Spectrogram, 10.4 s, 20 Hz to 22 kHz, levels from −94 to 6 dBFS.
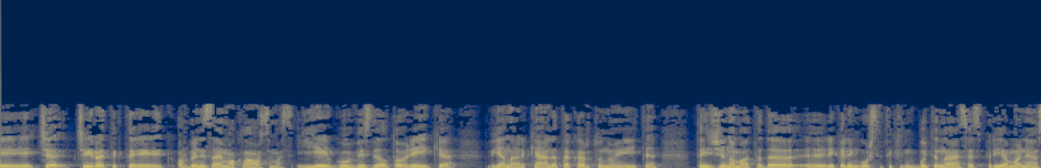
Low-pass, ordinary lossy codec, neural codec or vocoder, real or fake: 10.8 kHz; MP3, 32 kbps; none; real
